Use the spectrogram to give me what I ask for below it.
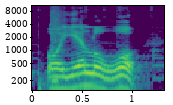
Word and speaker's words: Oyelowo: É, bom, Correndo Contra o Tempo foi lançado em 2019 e no seu elenco nós temos ali o ator é, inglês David Oyelowo. É um nome difícil de pronunciar, mas é isso aí, David Oyelowo.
